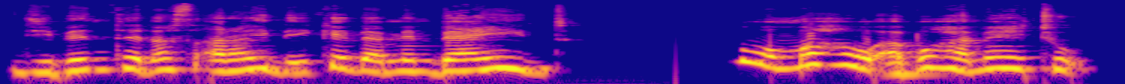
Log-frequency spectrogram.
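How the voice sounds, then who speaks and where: A woman's voice: high-pitched, very fast, dark tone. A woman with an Egyptian accent voicing a nervous go-between who speaks hesitantly. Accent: Egyptian Arabic.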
